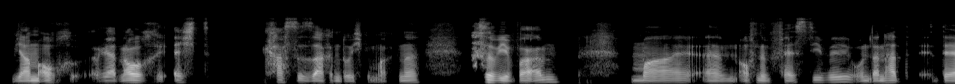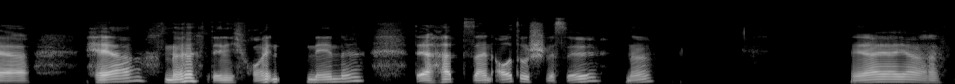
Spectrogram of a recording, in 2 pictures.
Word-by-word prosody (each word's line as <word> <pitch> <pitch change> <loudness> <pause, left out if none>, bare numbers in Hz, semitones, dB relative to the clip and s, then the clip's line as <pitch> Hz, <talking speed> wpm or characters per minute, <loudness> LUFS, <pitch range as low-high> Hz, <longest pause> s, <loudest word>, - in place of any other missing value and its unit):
wir 90 - 0
haben 90 +1 +3
auch 90 -2 -1 0.3
wir 90 - -2
hatten 90 +1 -2
auch 95 -1 +5
echt - - -2 0.5
krasse - - -3
Sachen - - 0
durchgemacht, 80 -1 -9
ne? 95 +2 -2 0.5
Also, 105 -4 +3
wir 90 -3 +2
waren 115 +3 +1 0.7
mal, 90 0 -1
ähm, 85 0 -5
auf - - -5
'nem 90 -3 -3
Festival 105 +7 -5
und 90 -4 -8
dann 90 +1 0
hat 100 - +2 0.4
der 90 0 +4 0.5
Herr, 135 +11 +5 0.2
ne, 125 +8 +5
den 100 +1 0
ich 100 - -7
Freund - - 0 0.2
nenne, 130 +9 -1 0.5
der 95 -1 +5
hat 120 +1 +4
seinen 100 0 +1
Autoschlüssel, 150 +7 -1 0.2
ne 120 +10 -4 2.0
Ja, 90 - -4
ja, 120 +4 +4
ja, 105 -6 0
100 Hz, 115 wpm, -25 LUFS, 90-120 Hz, 2.0 s, auch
